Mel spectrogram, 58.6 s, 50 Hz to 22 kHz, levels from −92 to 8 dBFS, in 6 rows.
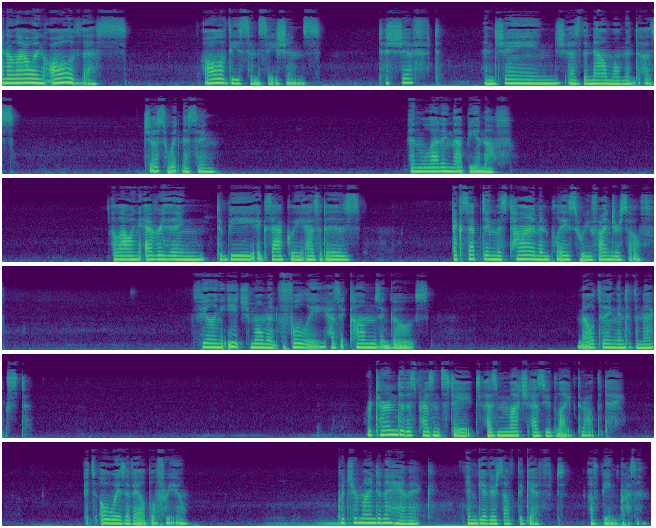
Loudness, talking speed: -16 LUFS, 90 wpm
